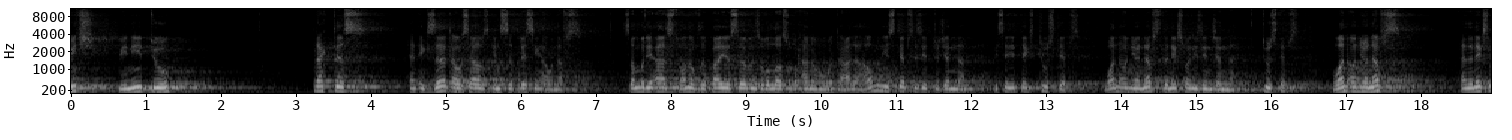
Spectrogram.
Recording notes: at the Houghton Masjid (West Street)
